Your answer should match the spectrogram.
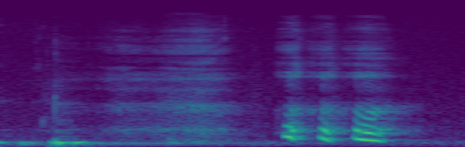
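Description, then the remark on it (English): A long, breathy drawn-in yawn, moderately loud, ending in three short voiced groans that slide downward in pitch. No talking. “Had to get that fucking yawn out.”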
